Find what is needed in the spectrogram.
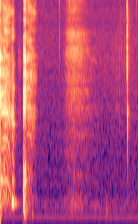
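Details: Two quick, dry hacking coughs close together, then quiet; brief throat-irritation cough from a person talking while gaming, who says it is not COVID.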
